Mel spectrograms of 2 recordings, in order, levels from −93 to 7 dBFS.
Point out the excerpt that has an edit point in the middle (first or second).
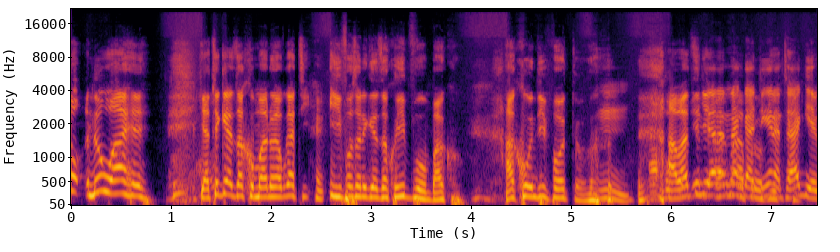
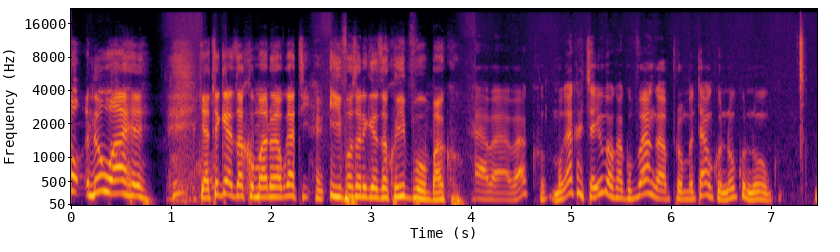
second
